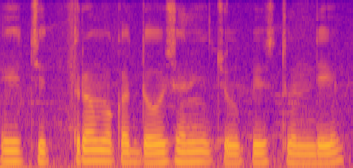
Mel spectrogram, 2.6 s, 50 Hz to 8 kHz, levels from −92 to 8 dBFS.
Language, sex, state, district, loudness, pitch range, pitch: Telugu, male, Telangana, Hyderabad, -16 LUFS, 125-140 Hz, 130 Hz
